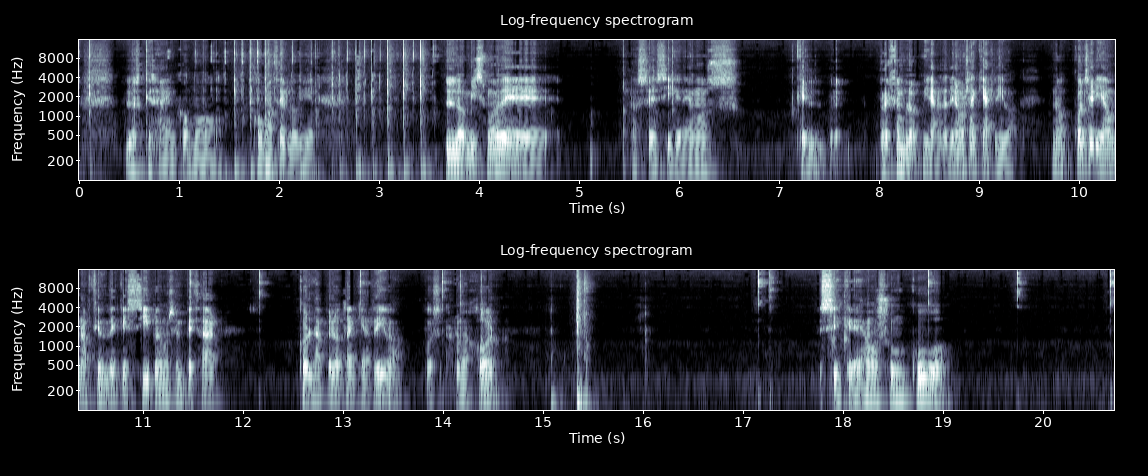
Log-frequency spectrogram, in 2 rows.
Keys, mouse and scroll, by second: 0.6-1.3 Left, 1.5-2.3 Right, 2.5 Right, 2.7 Right, 2.8 Left, 3.1 Left, 3.2 Left, 3.4 Left, 3.7-4.3 scroll down 11, 4.8-11.9 middle drag, 11.9 click, 13.6 click, 14.8-15.8 middle drag, 15.8 shift+a, 18.3-19.3 scroll up 2, 19.3 click.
